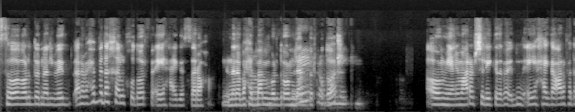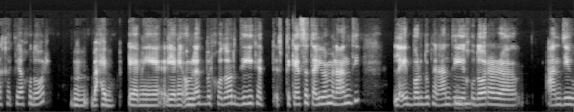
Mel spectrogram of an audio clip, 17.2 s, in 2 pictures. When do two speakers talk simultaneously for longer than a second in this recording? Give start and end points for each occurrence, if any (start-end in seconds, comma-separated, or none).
3.7-5.0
